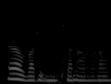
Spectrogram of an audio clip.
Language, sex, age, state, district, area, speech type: Santali, female, 18-30, West Bengal, Uttar Dinajpur, rural, spontaneous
